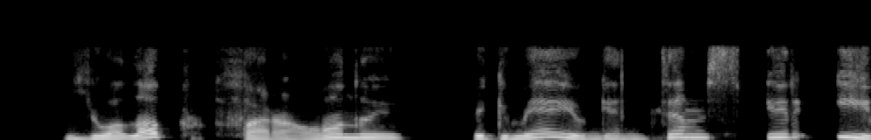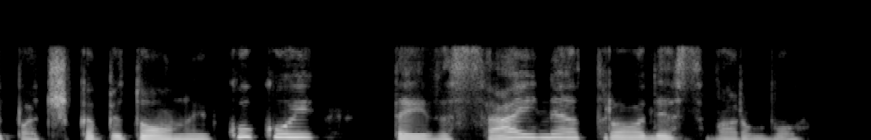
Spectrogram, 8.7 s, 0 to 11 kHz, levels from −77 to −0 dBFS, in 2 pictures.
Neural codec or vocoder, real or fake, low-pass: codec, 16 kHz, 8 kbps, FunCodec, trained on Chinese and English, 25 frames a second; fake; 7.2 kHz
